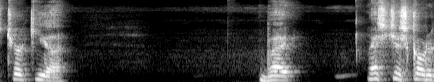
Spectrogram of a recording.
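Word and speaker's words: Türkiye: Although, I think they're pronouncing it Turkiye now instead of Turkey, it's Turkiye.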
